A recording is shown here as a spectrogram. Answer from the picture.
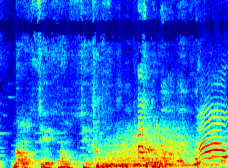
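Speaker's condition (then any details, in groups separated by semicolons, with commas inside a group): No condition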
